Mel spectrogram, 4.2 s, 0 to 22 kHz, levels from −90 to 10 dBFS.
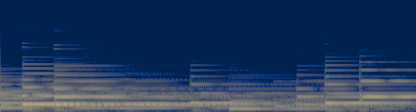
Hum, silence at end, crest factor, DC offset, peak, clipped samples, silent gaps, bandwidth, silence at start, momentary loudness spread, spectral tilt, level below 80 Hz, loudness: none; 0 s; 14 dB; under 0.1%; -14 dBFS; under 0.1%; none; 3.9 kHz; 0 s; 12 LU; -11.5 dB/octave; -58 dBFS; -29 LUFS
